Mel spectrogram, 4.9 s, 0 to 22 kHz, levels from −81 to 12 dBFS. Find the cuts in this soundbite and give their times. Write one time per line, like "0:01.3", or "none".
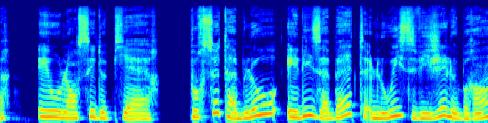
0:01.8

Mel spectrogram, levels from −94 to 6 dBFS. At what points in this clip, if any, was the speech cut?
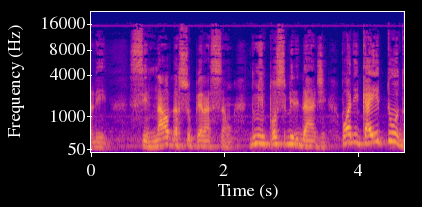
0:03.7

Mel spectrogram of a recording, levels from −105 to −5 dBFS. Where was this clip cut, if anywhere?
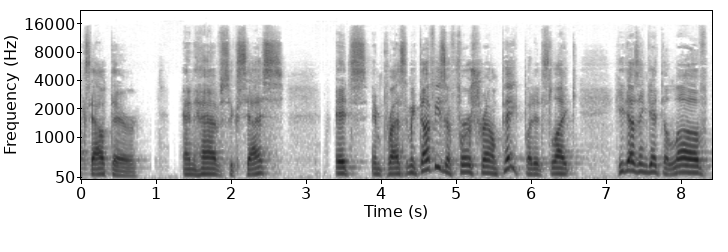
0:04.3

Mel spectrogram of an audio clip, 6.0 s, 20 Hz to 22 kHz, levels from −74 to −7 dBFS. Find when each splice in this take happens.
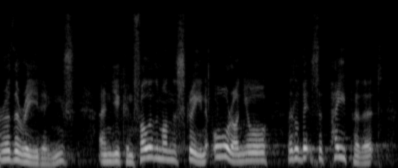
none

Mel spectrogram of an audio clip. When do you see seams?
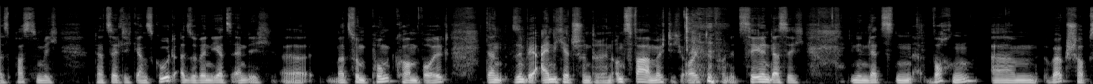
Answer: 0:03.2

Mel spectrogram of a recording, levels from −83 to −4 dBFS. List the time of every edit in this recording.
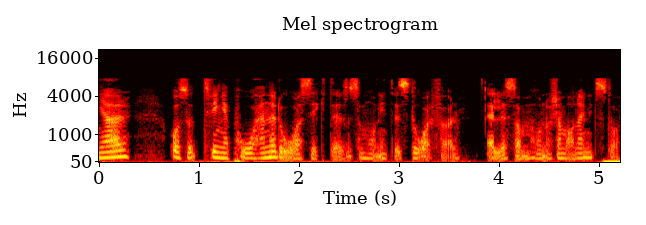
0:02.4

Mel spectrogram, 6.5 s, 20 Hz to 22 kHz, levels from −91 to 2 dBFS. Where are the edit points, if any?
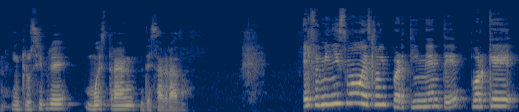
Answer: none

